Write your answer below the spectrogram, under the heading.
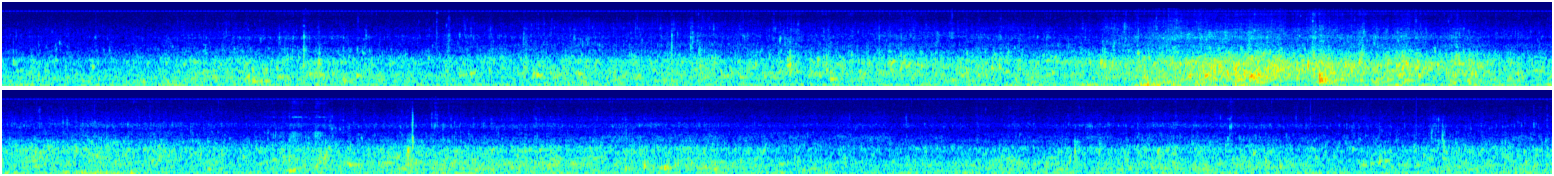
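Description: Steady noise of wind on the microphone and small waves washing against breakwater rocks, swelling to a louder rush about six seconds in.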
